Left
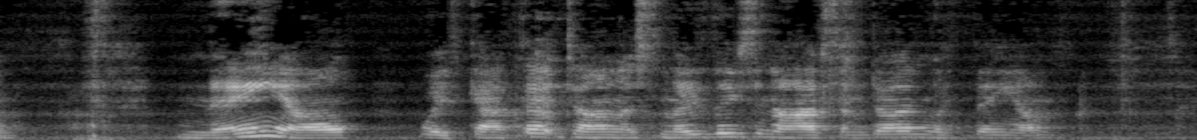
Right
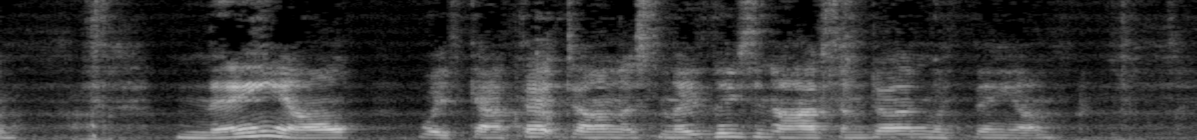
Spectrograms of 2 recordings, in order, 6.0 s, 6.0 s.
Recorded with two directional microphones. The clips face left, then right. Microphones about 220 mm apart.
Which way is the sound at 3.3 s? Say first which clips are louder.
Left 1 dB; 10° right (ahead or behind).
